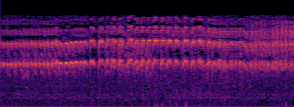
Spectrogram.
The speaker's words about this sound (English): So if you happen to come up on them, you're likely to see them because they're not being silent. So let's take a listen to the black turnstone.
